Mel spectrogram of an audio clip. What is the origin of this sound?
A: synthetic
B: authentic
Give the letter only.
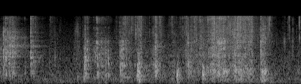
B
